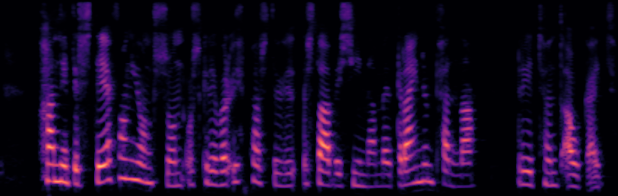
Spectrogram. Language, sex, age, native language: Icelandic, female, 20-29, Icelandic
